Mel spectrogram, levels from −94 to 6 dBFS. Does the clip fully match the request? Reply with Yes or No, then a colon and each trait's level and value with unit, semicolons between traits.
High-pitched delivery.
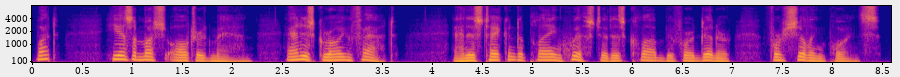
No: medium, 140 Hz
